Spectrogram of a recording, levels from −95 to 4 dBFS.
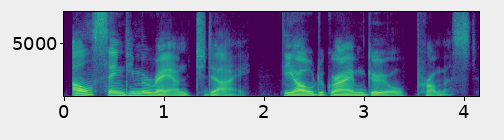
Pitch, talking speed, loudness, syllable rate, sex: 125 Hz, 145 wpm, -18 LUFS, 4.5 syllables/s, female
